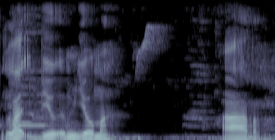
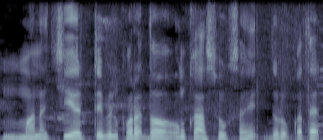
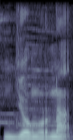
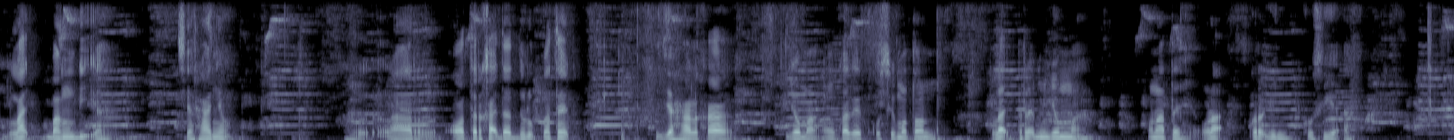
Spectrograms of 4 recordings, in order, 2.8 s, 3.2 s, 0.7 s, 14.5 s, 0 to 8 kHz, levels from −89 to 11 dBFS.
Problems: background sounds at intervals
